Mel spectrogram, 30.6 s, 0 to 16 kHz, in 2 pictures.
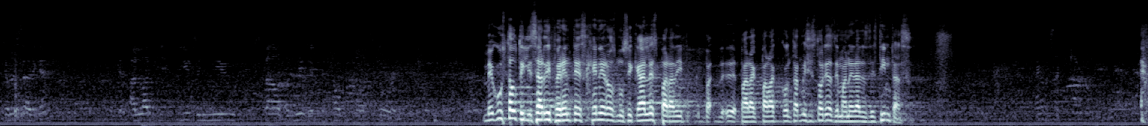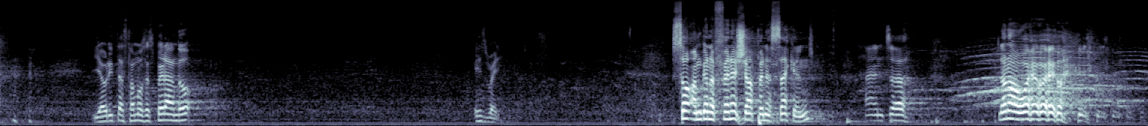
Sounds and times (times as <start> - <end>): Speech: 0.0 - 0.7, 1.6 - 5.4, 6.4 - 12.2, 24.3 - 26.2.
